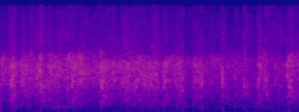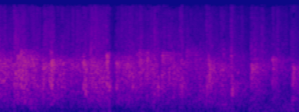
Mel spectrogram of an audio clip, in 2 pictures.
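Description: Sustained applause from the audience in the room at the Michelle Meow Show, for four doctors: a dense wash of many hands clapping steadily and fairly loudly for about six seconds, with no voices over it and a slight easing toward the end.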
